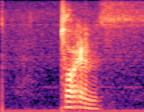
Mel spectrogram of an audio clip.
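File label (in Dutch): "Thorn", Dutch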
